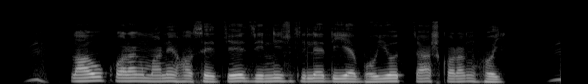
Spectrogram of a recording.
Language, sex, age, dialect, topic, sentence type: Bengali, male, <18, Rajbangshi, agriculture, statement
